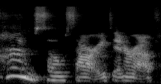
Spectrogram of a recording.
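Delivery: lightly voiced older Southern man, low and soft; a hint of a polite Southern gentleman; good old Southern boy. Stranger approaching her at a sports bar, lightly imitated Southern boy. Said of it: "It's a good old Southern boy".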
